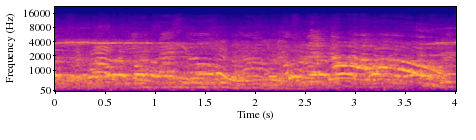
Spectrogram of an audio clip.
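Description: Several voices shouting and calling over one another. A thin, steady high tone runs under them for the first second and a half, and starts again near the end.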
